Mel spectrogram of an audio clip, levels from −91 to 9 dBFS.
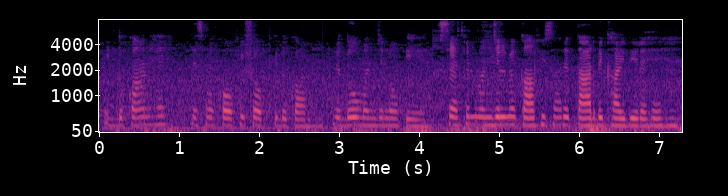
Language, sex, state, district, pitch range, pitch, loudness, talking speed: Hindi, female, Chhattisgarh, Sarguja, 195-215 Hz, 200 Hz, -36 LUFS, 195 wpm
